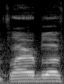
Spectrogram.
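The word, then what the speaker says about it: Flour Bluff: destination the koa in flower bluff texas side note flower bluff is spelled f-l-o-u-r like the flower you cook with this koa was a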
